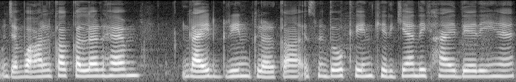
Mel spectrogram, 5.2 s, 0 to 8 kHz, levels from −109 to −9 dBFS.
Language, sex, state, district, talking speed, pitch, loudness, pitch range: Hindi, female, Bihar, Katihar, 230 wpm, 220 Hz, -17 LUFS, 205-225 Hz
